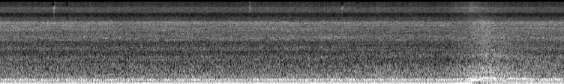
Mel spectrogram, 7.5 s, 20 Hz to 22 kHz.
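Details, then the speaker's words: Ford Falcon XR6, first start since Welch plug and brake work: steady, smooth engine drone with a brief rev, no knocks or ticks; water pump sounds unhappy, probably from no water; normal running. "At least it sounds good. Though, that water pump sounded unhappy. Probably cuz there's no water in there."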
